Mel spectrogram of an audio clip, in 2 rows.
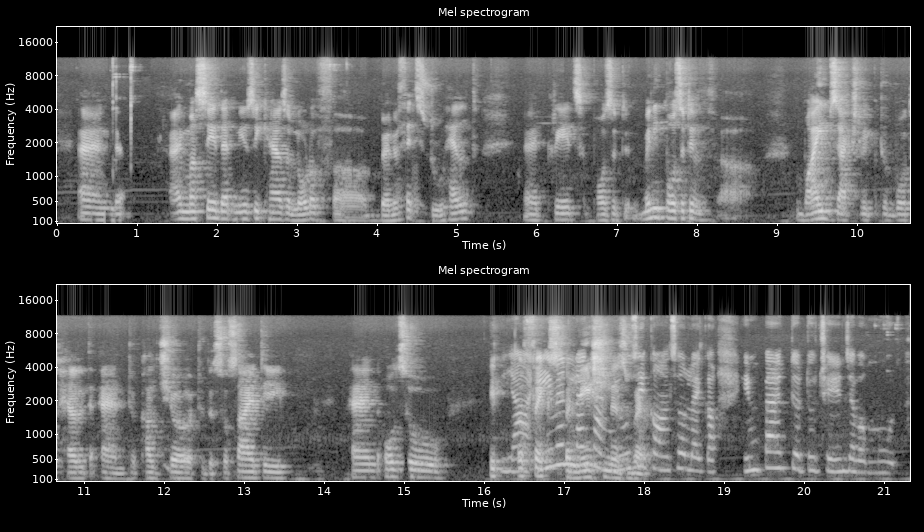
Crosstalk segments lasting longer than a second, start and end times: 16.2-18.1

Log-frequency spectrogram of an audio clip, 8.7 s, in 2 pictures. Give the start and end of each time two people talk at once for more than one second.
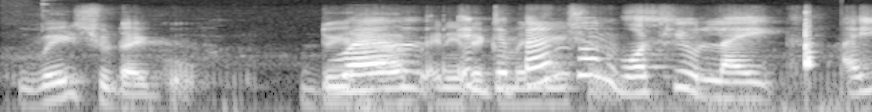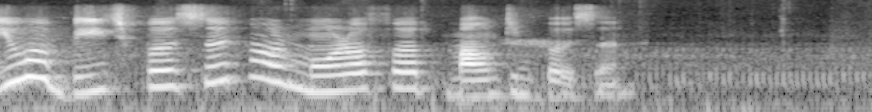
1.6-3.4

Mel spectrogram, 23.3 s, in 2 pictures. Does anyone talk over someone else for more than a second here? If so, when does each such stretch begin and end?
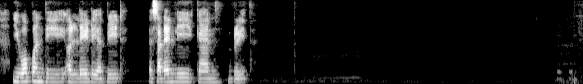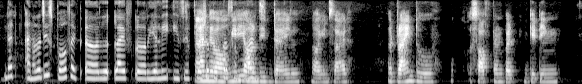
15.6-16.9

